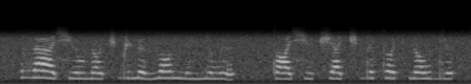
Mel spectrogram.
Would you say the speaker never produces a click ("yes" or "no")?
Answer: yes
